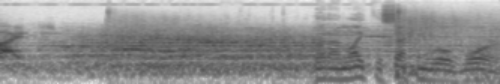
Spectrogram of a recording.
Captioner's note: explosions blasting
